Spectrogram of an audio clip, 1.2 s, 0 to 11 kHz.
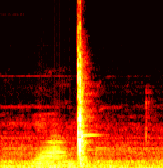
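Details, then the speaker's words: Raider 150 Fi motorcycle, push start pressed: sharp single clicks about a second apart near the battery, no cranking; lights and neutral indicator flickering; weak battery. "Napapansin ko yung Push start is hindi na gumagana kahit anong gawing pindot natin Wala ayaw ng umandar ang maririnig niyo na lang ay parang may lumalagitik dito sa may battery"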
